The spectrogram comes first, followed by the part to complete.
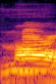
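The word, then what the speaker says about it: Māori: It's pronounced Maori. Maori. Maori. You gotta Maori. roll your R with it, but you don't have to talk like that.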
